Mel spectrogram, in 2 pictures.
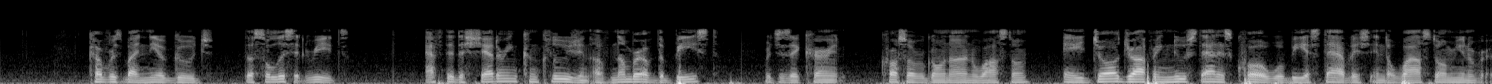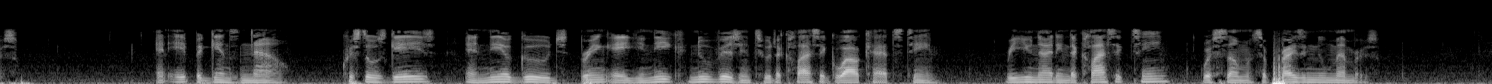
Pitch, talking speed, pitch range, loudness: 100 Hz, 135 wpm, 90-110 Hz, -21 LUFS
